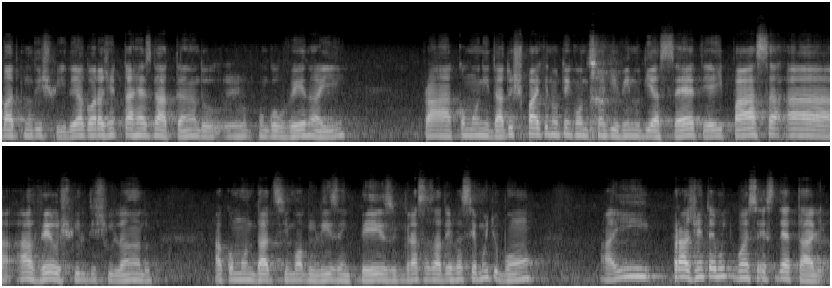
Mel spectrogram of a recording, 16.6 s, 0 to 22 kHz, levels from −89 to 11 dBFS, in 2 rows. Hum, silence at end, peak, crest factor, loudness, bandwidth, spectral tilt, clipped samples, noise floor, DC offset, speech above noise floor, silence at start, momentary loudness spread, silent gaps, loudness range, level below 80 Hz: none; 0 s; -6 dBFS; 20 dB; -26 LUFS; 10 kHz; -5.5 dB/octave; under 0.1%; -51 dBFS; under 0.1%; 26 dB; 0 s; 9 LU; none; 4 LU; -60 dBFS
